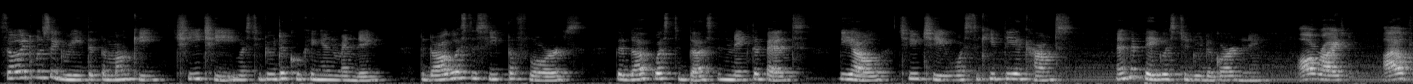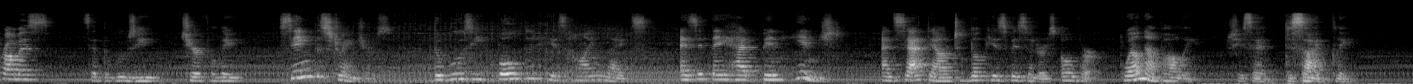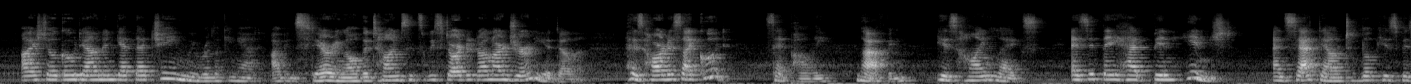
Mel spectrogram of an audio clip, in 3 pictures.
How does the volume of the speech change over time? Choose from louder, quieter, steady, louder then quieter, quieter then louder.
steady.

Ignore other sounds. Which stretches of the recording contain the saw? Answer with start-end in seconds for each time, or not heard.
not heard.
